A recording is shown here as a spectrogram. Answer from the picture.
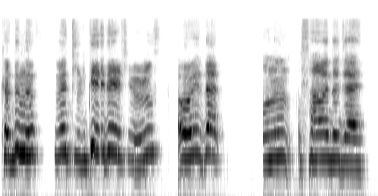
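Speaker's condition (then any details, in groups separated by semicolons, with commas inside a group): Cerebral palsy; no known cure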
